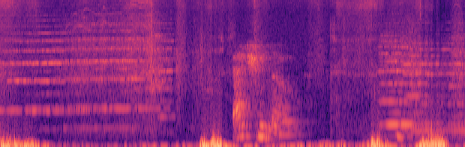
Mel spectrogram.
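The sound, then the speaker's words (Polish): A synthetic voice announcement that the battery is running low plays from a small Bluetooth speaker, its tones and formant sweeps standing out over a steady electronic hum, with low thumps and brief bursts of sound around it. “Niestety tutaj mieli Państwo okazję usłyszeć komunikaty o tym, że kończy się akumulator”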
